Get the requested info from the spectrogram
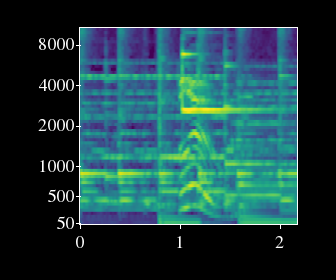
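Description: Children's background music on keyboard with a steady bass line. About a second in, a sound effect glides quickly up and down in pitch and leaves a ringing ding.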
